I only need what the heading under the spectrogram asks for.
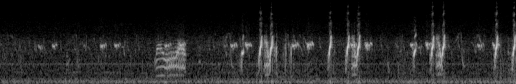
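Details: Quail (batair) in the morning giving quick, high chirping notes in uneven bursts, with one harsher, nasal squawk near the start and a few sharp clicks.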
